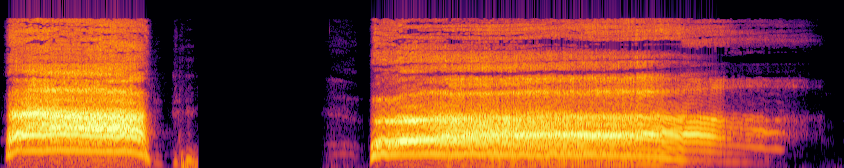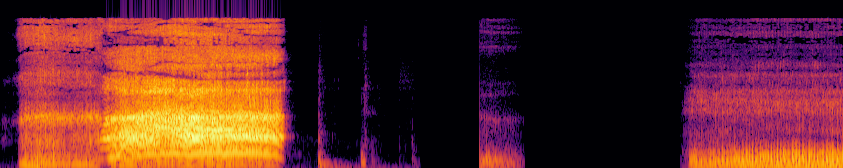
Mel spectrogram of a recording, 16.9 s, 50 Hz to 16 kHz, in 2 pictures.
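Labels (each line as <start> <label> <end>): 0.1 A person screams loudly in pain, and the sound fades indoors. 2.0
3.2 A person screams loudly in pain, gradually increasing before fading away indoors. 8.1
8.6 A muffled human growl fading into the distance. 9.5
9.5 A loud human scream of pain gradually increases and then fades away. 11.4
11.5 Footsteps fading away indoors. 13.2
13.2 A muffled growl from a person fading indoors. 13.7
15.3 A person growling, gradually increasing in volume indoors. 16.9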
